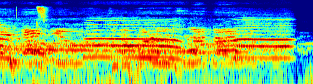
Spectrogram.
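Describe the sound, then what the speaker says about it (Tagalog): An excited New York crowd cheers and shouts, with overlapping whoops and yells rising and falling across a few seconds before cutting off abruptly near the end. "Pakinggan mo ang mga hiyawan"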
